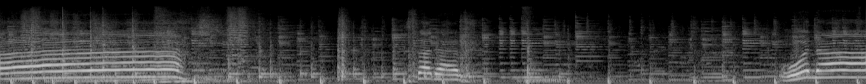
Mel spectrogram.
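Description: Live band music with singing: a long held vocal note that rises slightly and breaks off about two seconds in, over a steady drum beat, then a sliding vocal line and a rising glide into another held note near the end.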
